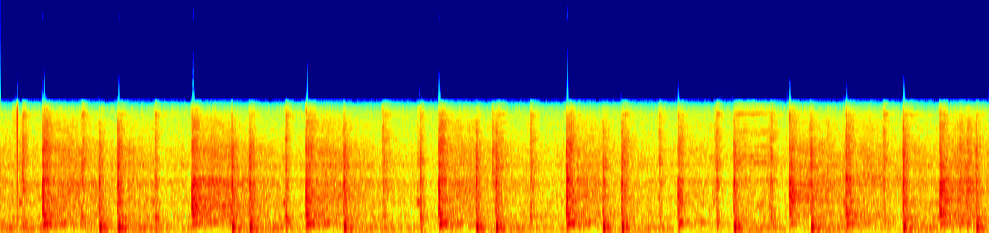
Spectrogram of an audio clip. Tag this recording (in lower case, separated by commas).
drum kit, musical instrument, drum, music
